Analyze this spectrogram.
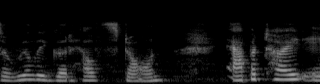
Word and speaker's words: apatite: really good health stone apatite APA TI te which clears confusion I didn't want you to think of apatite as an eating because they're pronounced the same way and then one of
